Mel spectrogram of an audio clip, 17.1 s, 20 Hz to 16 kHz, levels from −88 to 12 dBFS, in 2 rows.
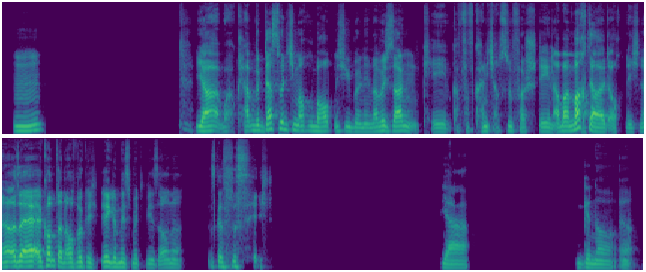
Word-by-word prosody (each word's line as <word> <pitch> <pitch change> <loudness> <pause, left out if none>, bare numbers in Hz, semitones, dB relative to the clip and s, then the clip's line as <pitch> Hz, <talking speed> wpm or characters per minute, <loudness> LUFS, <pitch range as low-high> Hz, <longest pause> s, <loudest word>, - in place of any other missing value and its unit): Mhm. 130 +5 -1 2.0
Ja, 130 +1 +4
wa 115 - -12
klar, 135 +1 -4
wü 145 - 0
das 165 +8 +2
würde 185 -4 0
ich - - -2
ihm 145 -3 -1
auch 130 0 -4
überhaupt 125 0 -2
nicht 125 0 -9
übel 115 -2 -5
nehmen. 110 0 -6
Da 115 - -2
würde 135 - +1
ich 125 - -5
sagen, 130 0 +2
okay, 105 -1 -9
ka - - -15
faf - - -13
kann 125 - -4
ich - - -5
absolut 120 +1 -8
verstehen. 115 -1 -5
Aber 130 +1 +4
macht 130 - +6
er - - +7
halt 110 -1 +2
auch - - -7
nicht, 105 -1 -10
ne? 125 +4 +1
Also, 140 +2 +5
er 140 0 +10
er - - +5
kommt 160 -1 +3
dann 130 -3 +1
auch 125 0 -1
wirklich 125 -4 -4
regelmäßig 125 -3 +1
mit 115 - -7
in 110 - -12
die - - -6
Sauna. 105 +2 -7 0.3
Ist 125 - -14
ganz 130 -1 -4
lustig. 135 -2 -8 2.3
Ja. 100 -2 -4 1.4
Genau, 105 -4 -6
ja. - - -10
125 Hz, 175 wpm, -23 LUFS, 110-130 Hz, 2.3 s, er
